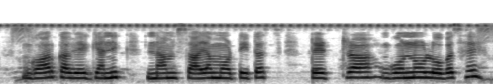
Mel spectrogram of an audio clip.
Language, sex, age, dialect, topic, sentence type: Hindi, female, 18-24, Awadhi Bundeli, agriculture, statement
